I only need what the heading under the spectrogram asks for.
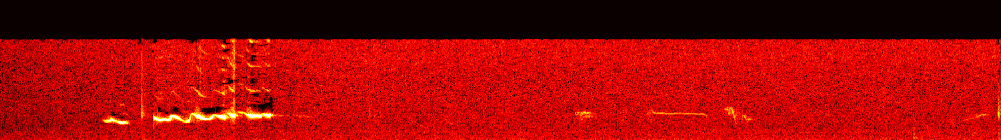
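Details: A Large-billed Lark (Galerida magnirostris) in the Karoo gives one quick phrase of its loud, fluty song of high warbled whistles lasting under a second, followed by a few faint thin notes over a soft rural hum.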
